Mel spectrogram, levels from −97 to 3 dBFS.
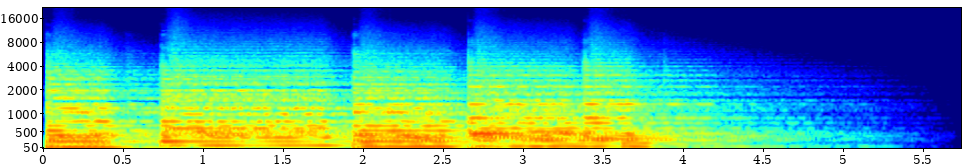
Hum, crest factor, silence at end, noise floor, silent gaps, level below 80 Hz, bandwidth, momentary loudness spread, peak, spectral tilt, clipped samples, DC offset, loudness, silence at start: none; 14 dB; 1.25 s; -66 dBFS; none; -30 dBFS; 10.5 kHz; 9 LU; -6 dBFS; -7.5 dB/octave; under 0.1%; under 0.1%; -19 LUFS; 0 s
